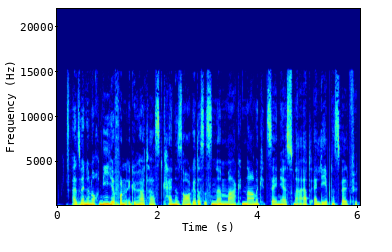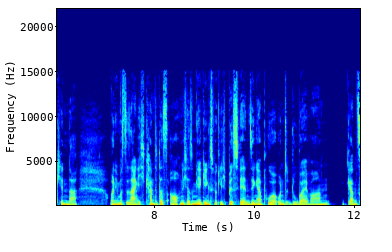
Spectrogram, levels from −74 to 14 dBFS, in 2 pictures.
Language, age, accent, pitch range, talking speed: German, 30-49, German, 175-205 Hz, 225 wpm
